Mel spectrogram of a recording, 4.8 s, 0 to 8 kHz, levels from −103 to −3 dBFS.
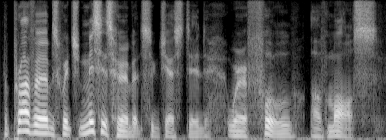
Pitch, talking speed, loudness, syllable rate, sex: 110 Hz, 125 wpm, -19 LUFS, 3.4 syllables/s, male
